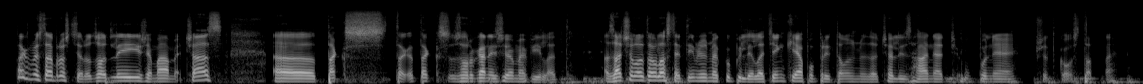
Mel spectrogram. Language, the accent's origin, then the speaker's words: Slovak; Martin, Žilina Region, Slovakia; now in Czech Republic; v našom rodisku v Martine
